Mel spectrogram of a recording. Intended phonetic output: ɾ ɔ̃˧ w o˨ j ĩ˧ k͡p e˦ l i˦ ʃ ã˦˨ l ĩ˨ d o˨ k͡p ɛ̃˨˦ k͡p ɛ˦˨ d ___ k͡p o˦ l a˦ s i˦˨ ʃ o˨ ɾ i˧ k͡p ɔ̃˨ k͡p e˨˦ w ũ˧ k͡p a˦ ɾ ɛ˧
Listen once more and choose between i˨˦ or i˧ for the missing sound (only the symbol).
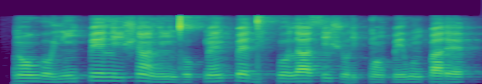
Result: i˨˦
